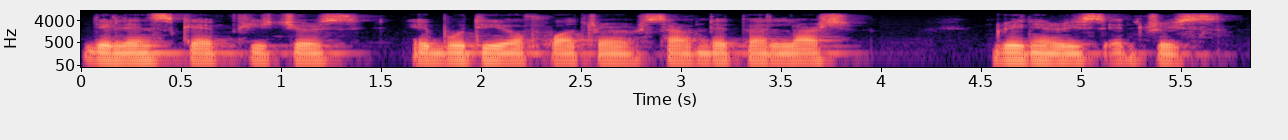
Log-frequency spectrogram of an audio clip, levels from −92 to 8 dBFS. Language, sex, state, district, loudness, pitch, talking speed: English, male, Nagaland, Kohima, -17 LUFS, 85 Hz, 135 wpm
